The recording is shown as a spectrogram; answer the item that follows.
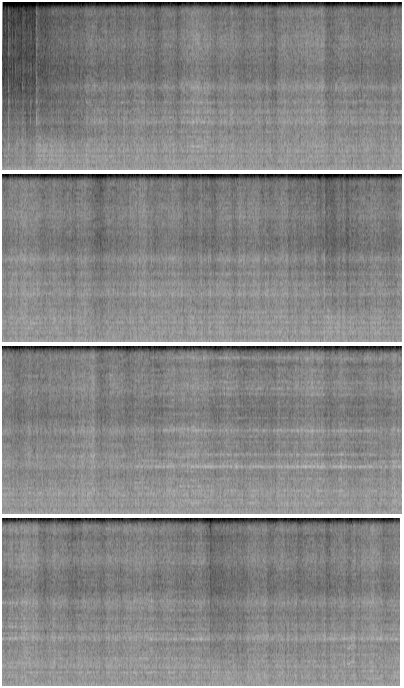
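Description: Loud live industrial electronic music through a PA: a dense, steady, droning mix of synthesizer and electric guitar with a heavy low end and no clear pauses.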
